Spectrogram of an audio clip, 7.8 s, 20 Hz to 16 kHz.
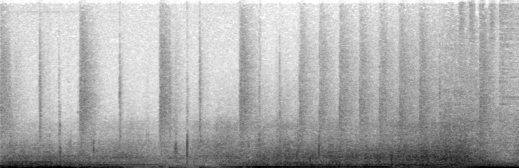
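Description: A BMW 1M Coupe is driven hard through corners, its engine note rising and falling with shifts and sustained revs, loud and close, mixed with road and wind noise.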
